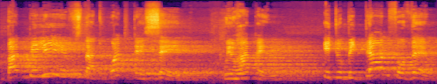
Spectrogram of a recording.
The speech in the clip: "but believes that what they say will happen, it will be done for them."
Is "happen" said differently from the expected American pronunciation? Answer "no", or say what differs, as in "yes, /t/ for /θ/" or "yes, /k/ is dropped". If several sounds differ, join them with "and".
no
